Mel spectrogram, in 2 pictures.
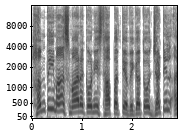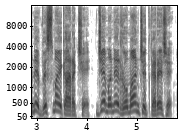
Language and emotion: Gujarati, happy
